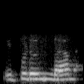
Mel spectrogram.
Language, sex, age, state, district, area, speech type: Telugu, female, 18-30, Andhra Pradesh, Sri Satya Sai, urban, conversation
